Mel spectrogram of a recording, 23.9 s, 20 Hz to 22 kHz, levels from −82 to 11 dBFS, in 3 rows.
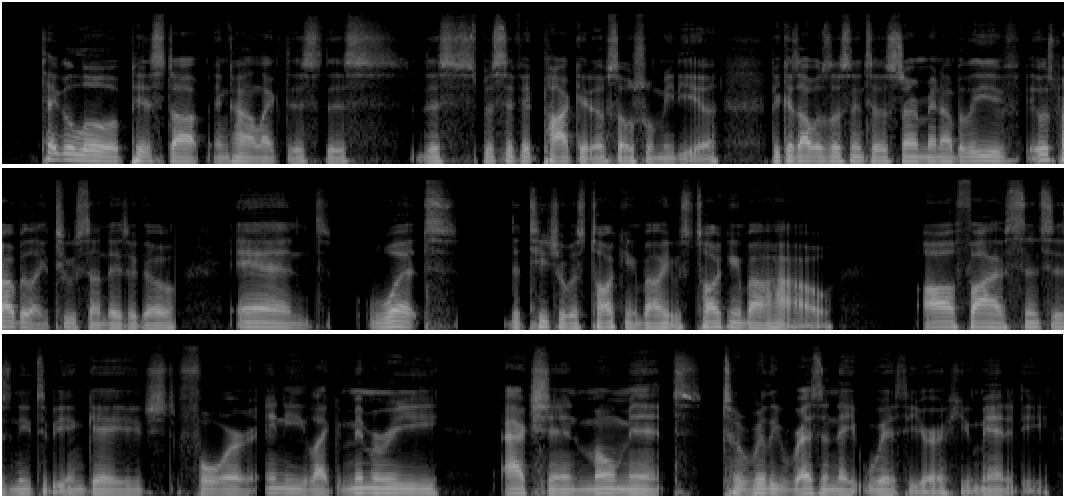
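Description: Two abrupt skips interrupt this speech clip, one at 9.26 s just before "and what the teacher" and one at 19.24 s between "for any like memory" and "action moment to really", each dropping about 20 ms with the sides butted together. These 10-second-spaced jumps are audio missing between chunks, likely lost during chunk handovers.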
